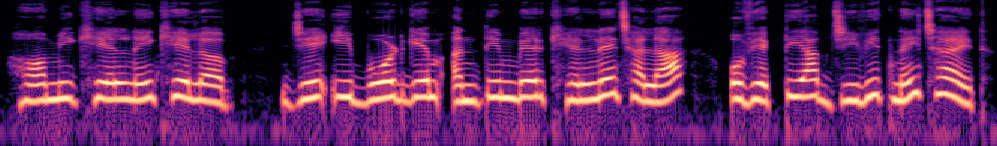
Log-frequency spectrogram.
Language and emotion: Maithili, fearful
